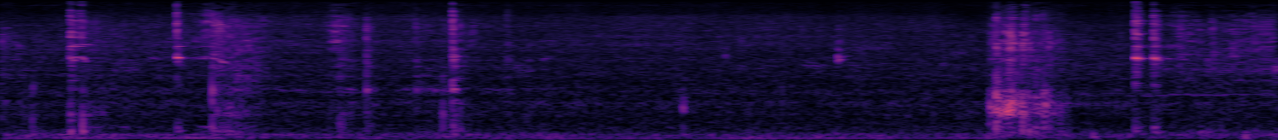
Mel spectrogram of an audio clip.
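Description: Nimki frying in oil and being lifted out of the pan, a low, quiet sizzle under scattered knocks and clinks of a utensil against the pan, with a brief louder clatter near the end.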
